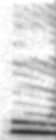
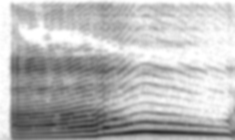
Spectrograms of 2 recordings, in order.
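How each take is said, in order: First: It is high and light, in head voice. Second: It is low and full, in chest voice. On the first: "and this is head voice. It's way up high" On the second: "I'm starting in chest voice"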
